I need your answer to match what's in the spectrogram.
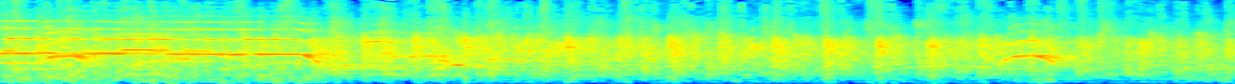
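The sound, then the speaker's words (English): An audience applauds to vote Danette Chavez the winner of the debate with Baby Pope, a steady, dense wash of clapping for several seconds with a few whistles and cheers rising over it early on, staying loud throughout. “Whomsoever believes that the winner of this debate with Baby Pope was Danette Chavez, please applaud now.”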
